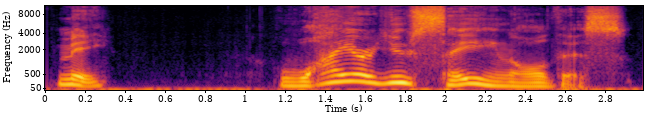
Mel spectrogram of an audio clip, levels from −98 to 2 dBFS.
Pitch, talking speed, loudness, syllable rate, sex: 150 Hz, 140 wpm, -15 LUFS, 3.9 syllables/s, male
